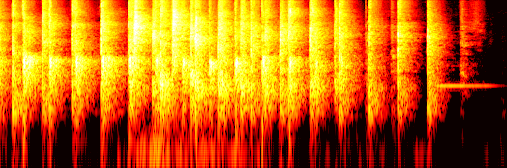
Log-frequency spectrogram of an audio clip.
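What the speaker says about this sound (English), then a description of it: "Mike, clap it up." Sharp, rhythmic hand claps ring out one after another, loud and close, as one person claps it up ahead of a Wednesday class; the claps thin out near the end, leaving a brief faint tone.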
